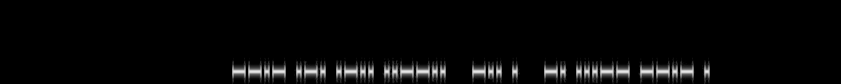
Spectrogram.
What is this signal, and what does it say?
Morse code, heard as a keyed tone, about 30 wpm, 600 Hz. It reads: QRL? DE N3QE
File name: QSO101 30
